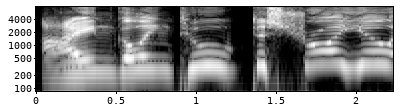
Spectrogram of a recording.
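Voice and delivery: high, slow, drawn-out villain threat; Ronan. Retold or imitated. Ronan threatening the heroes with his hammer, mock menace. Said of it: "He's about to be like".

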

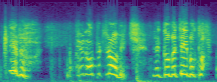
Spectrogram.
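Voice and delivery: alarmed cries. Acted. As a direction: cry out in shock at the body. Maid finds man in closet.

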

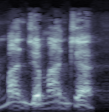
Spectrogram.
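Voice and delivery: put-on high old Italian grandma calling "manja"; grandma offstage urging food. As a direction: croon it like a nonna calling kids to eat. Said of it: "that sounds like my grandma".

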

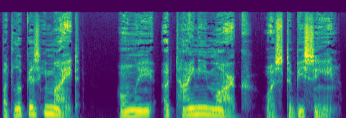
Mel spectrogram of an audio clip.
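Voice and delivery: plain reading voice

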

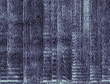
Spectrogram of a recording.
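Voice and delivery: high, tentative, questioning tone; delicate news-breaking. Retold or imitated. Officer telling victim about the burglar's leftover, awkwardly tentative. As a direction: break it gingerly with pitch held high.

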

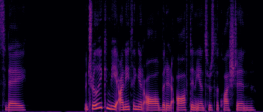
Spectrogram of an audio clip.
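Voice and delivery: calm, measured meditation voice with long pauses; guided meditation. Acted. Teacher leading a listener through Yoga Nidra practice, guided meditation. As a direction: guide them unhurriedly, settling each phrase into silence.

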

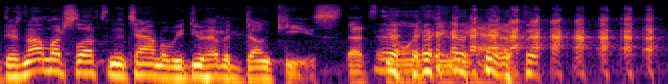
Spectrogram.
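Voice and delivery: put-on thick Boston accent, laughing at the end. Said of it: "sound like a character in The Departed".

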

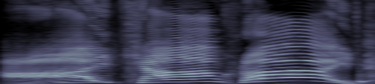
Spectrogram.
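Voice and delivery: stretched-out ecstatic cry; triumphant shout. Acted. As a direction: soar as you yell it. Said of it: "繰り返しつぶやくのです".

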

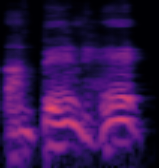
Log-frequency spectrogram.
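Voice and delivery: hammed-up wounded cry, high; dramatic "I've been hit" yelp; overacted death scene. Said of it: "Steve yelled out".

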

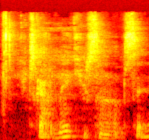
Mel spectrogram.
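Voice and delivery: hushed, mock-tender comfort; soft consoling. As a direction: gently soothe a disappointed friend. Consoling friend who misses honey butter.

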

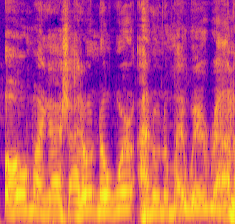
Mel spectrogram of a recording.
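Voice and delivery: high, worried mock panic; imitating own panic, high and anxious; panicked inner voice. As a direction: fret aloud like a lost driver. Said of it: "And I was like".

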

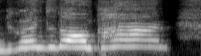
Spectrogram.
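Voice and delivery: loud, high-pitched shouted question; imitated yell. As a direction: holler it like a stranger from a car. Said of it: "he yells at me".

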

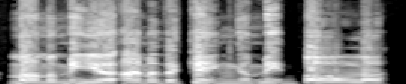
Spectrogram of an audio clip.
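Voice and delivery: high, hammed-up Italian accent. Host announcing the episode title, mock Italian accent. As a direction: play it as a cartoonish Italian accent. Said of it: "please say in Italian accent".

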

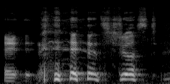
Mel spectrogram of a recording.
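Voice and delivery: laughing. Real, not acted. Laughs at crazy sights.

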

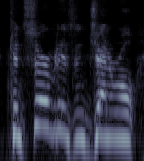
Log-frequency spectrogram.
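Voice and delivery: ordinary delivery

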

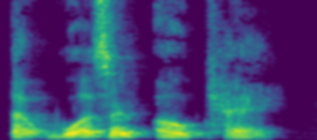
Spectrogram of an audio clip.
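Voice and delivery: ordinary talk, nothing marked

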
